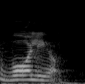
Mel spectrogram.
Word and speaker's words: voglio: Так, тут до уваги вас, що гли читається як л в італійській мові. Тому слово voglio читається як voglio.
